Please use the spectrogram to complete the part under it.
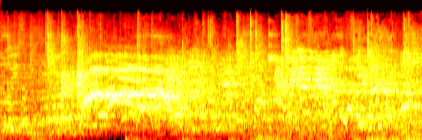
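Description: Young players shout and call out to each other in a large echoing gym.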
